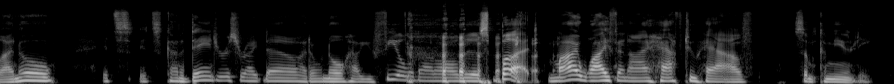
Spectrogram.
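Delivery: mildly pleading voice called out over a distance. Retelling an invitation called out from six feet away: imitating Manute yelling. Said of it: "And he's yelling".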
